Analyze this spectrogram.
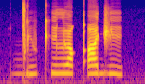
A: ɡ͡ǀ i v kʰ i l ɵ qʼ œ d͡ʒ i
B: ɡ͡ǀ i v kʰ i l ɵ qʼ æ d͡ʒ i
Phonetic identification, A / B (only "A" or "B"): B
